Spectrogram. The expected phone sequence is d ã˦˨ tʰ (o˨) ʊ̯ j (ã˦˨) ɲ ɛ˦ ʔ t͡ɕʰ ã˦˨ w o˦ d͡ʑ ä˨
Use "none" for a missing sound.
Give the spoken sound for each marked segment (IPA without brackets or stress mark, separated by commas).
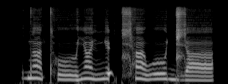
o˨, ã˦˨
